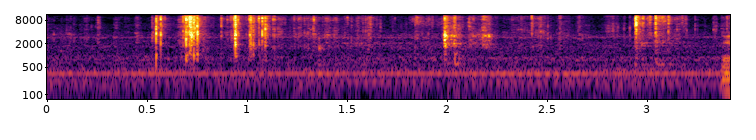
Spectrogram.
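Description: Cauliflower leaves, baked for about 10 minutes at 400 degrees, give off several sharp, bright crackles and snaps against a faint steady hum. The crisp sound shows the leaf chips are baked through, dry and crispy, like potato chips.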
